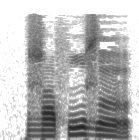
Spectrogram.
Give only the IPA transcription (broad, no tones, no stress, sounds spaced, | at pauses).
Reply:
ɮ ɔ f y ɮ æ̃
